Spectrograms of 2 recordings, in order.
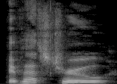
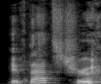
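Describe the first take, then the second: First: It is said in a normal adult voice. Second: It is said in a put-on child voice.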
